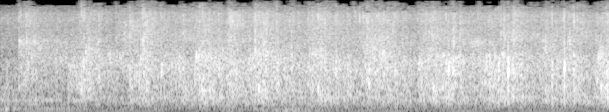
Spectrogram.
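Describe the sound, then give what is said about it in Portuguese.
Steady applause for the Lord during a sermon fills the whole few seconds, a dense, even wash of many hands clapping at moderate loudness with no voices standing out. “Aplaude ele, ele está aqui.”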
